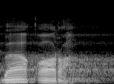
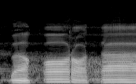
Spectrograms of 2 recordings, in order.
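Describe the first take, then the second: First: The word ends with a soft h sound. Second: The word ends with a short ta sound. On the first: The speaker calls it right. "maka dibaca ha" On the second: The speaker calls it wrong. "Tidak boleh dibaca baqarata"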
